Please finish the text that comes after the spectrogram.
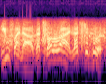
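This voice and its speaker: An evasive farmer, high-ish and swooping, old radio play sound. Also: male voice, sing-song, moderate pace, phone-quality sound. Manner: broken English, evasive and jumpy. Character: nervous middle-aged male immigrant chicken farmer. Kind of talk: 1940s radio acting. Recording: thin noisy old radio broadcast.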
